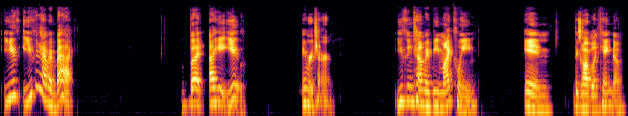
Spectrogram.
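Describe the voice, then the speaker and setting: A woman's voice: fairly low pitch, expressive, slow, pauses often, a bit bright, reverberant, distant mic. Woman doing a sly goblin king. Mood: teasing. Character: teasing male goblin king, bargaining.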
